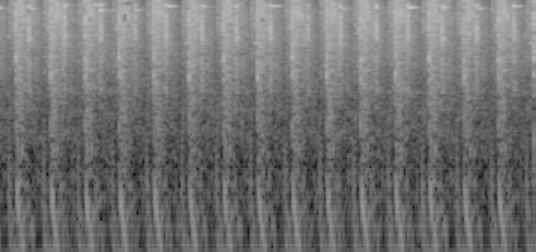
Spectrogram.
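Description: Rapid automatic gunfire in Fortnite Zero Build, a steady stream of about five shots per second, loud and close, sustained across the whole stretch with no pause.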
